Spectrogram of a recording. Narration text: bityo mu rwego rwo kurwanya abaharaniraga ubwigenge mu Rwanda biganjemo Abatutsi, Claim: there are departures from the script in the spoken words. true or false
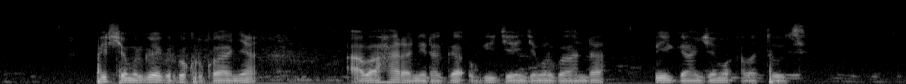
false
